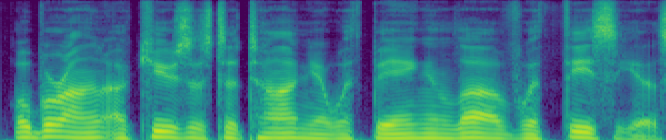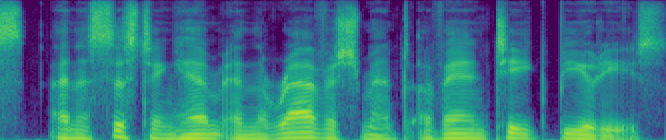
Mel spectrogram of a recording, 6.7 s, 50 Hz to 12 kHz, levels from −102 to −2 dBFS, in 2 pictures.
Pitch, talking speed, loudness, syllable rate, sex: 100 Hz, 160 wpm, -18 LUFS, 5.0 syllables/s, male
